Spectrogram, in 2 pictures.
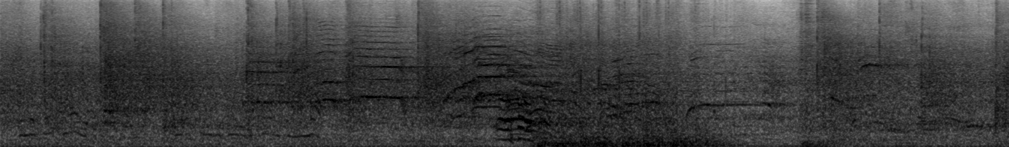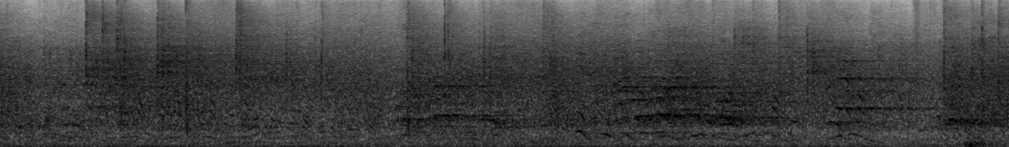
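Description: Skates scrape across the ice in a large echoing rink.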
